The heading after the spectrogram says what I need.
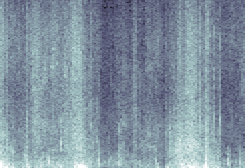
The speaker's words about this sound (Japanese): あとこの雪の上をスノーシューで歩くザクザクって音これもねいいですよね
